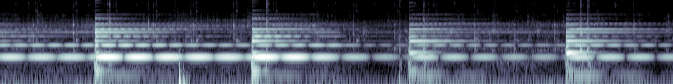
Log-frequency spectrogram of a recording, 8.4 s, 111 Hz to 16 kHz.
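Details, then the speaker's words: Chinese Polaris 31-day wall clock with a German-inspired movement and a two-rod strike: four bright ringing rod strikes about two seconds apart, each decaying cleanly over a soft tick, a healthy hour strike. "These Polaris clocks, and just in general the Chinese clocks that are similar to this, have a very peculiar strike sound."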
